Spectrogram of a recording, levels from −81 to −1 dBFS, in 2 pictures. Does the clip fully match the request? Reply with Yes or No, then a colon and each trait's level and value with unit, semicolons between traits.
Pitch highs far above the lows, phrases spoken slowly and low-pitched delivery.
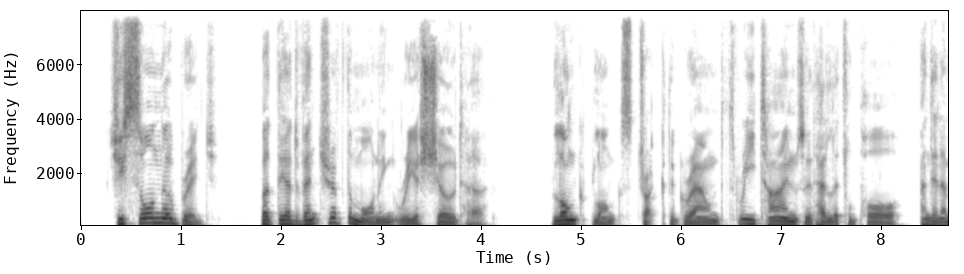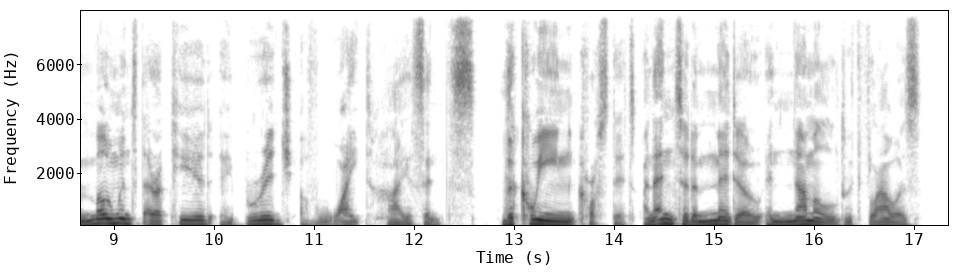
No: wide, 5.8 semitones; average, 160 wpm; low, 110 Hz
